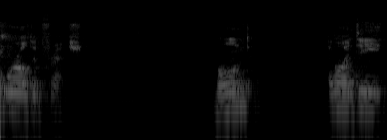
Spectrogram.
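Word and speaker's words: monde: scat how do you say world in French moaned mo ND e there so that's so we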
